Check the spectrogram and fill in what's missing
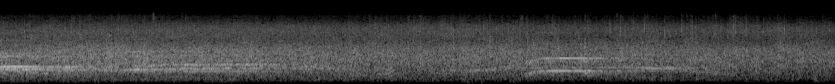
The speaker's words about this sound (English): I'd love it if you'd give him a massive round of applause as he comes to share his story. Are we up for that? Okay. Let's give it up.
